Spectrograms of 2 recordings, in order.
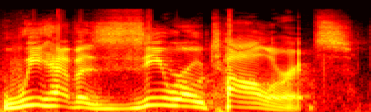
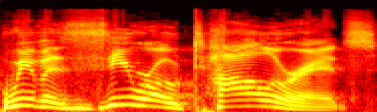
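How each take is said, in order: First: It is said with ordinary, calm energy. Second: It is said with more force and energy.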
